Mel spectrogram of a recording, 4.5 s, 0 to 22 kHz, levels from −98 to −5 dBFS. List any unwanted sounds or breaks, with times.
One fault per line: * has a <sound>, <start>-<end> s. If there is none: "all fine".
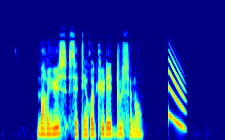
* has a chirp, 3.4-3.7 s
